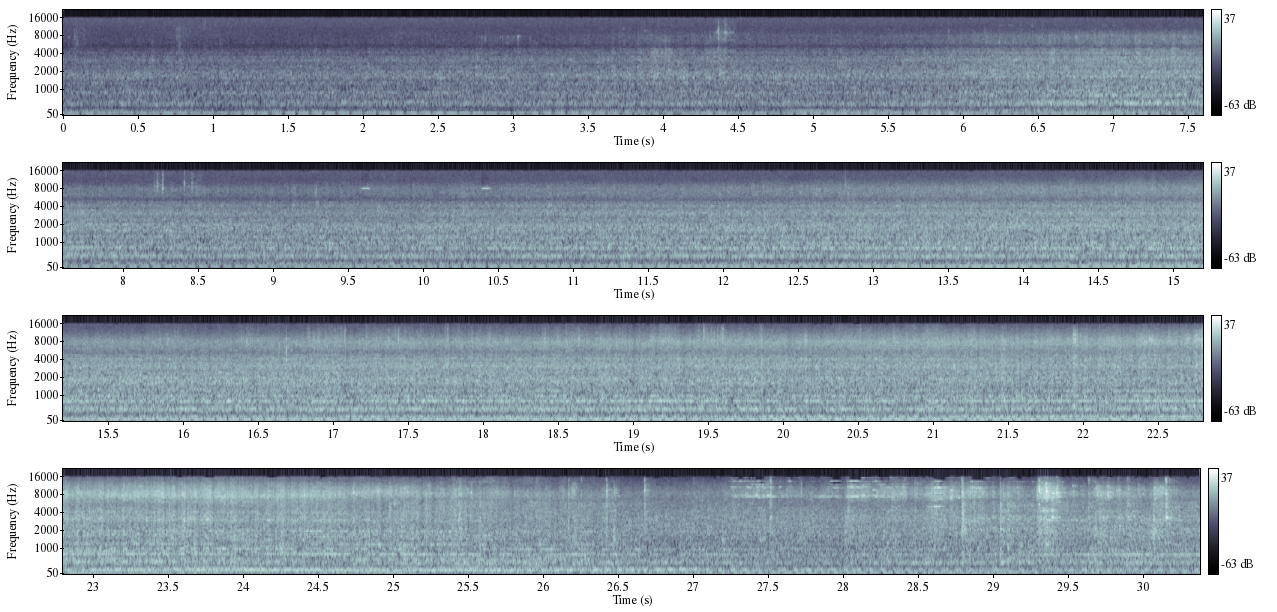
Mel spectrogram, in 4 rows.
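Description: EMD GP7 diesel-electric locomotive's two-stroke engine running steadily as it approaches, growing louder as it nears. Near the end, passenger coaches roll past close by, their wheels clicking over the rail joints.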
